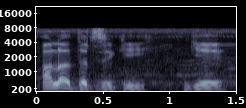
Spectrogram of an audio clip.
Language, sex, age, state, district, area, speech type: Urdu, male, 18-30, Bihar, Saharsa, urban, spontaneous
